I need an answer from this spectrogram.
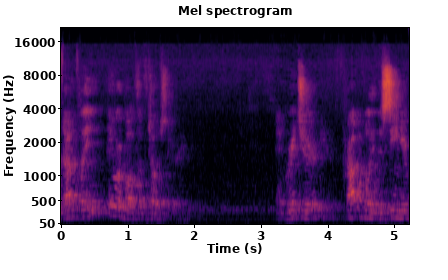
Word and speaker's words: Towcester: married John Manley of, I assume this is Toaster. I always call it Towchester because it's easy, reminds me how to spell it.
